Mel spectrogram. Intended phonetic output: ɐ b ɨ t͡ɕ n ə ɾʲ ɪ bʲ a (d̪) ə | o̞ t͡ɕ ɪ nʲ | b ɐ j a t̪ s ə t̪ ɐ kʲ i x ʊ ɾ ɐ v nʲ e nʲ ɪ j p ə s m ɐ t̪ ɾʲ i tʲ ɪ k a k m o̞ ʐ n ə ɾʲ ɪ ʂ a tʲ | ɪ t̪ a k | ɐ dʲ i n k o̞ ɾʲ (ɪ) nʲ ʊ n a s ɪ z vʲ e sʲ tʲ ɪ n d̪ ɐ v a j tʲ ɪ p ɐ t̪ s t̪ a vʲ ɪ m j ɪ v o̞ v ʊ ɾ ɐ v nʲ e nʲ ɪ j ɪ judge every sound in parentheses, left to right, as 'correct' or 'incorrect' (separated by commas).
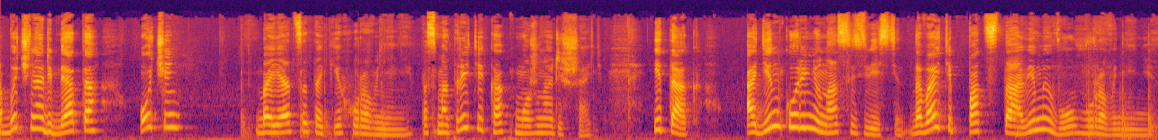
incorrect, correct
